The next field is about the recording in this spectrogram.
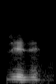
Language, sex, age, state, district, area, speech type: Urdu, male, 30-45, Bihar, Khagaria, rural, conversation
